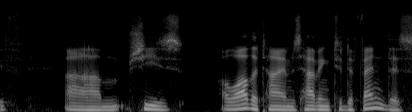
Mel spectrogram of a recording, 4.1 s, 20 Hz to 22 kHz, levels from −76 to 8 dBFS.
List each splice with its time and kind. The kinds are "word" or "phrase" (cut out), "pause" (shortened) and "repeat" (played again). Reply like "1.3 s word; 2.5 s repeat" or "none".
2.2 s word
